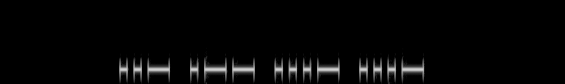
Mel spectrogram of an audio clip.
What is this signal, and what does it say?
Morse code, heard as a keyed tone, about 17 wpm, 700 Hz. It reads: UWVV
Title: Four Challenging Letter-Number Combinations 17wpm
